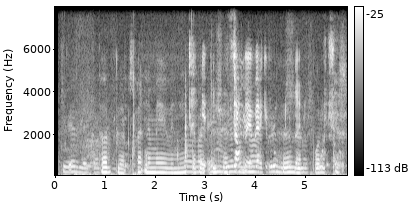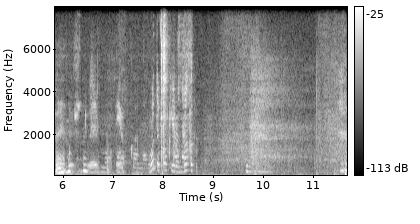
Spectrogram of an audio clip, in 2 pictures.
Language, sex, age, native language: Icelandic, female, 11, Icelandic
